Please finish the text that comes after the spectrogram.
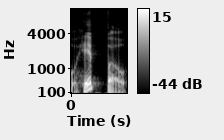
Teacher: that word hippo, clearly has an I and clearly has an O. So it doesn't have any schwa sounds.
